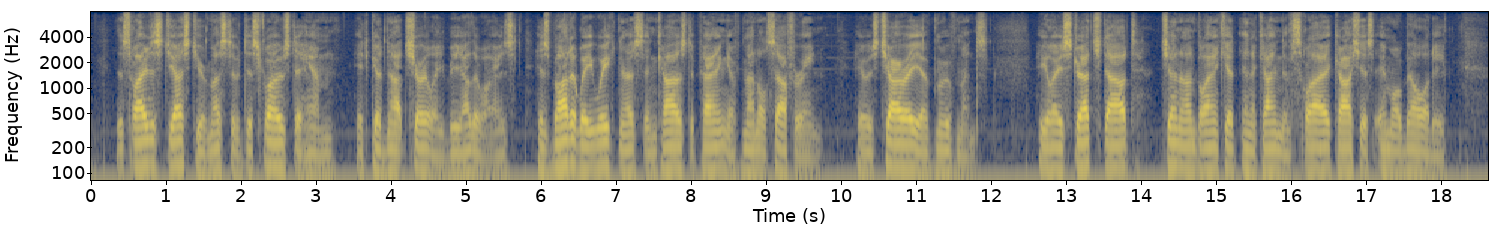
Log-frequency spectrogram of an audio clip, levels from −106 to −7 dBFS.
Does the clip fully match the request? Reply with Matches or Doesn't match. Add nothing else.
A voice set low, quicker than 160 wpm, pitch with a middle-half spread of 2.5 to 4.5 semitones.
Doesn't match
